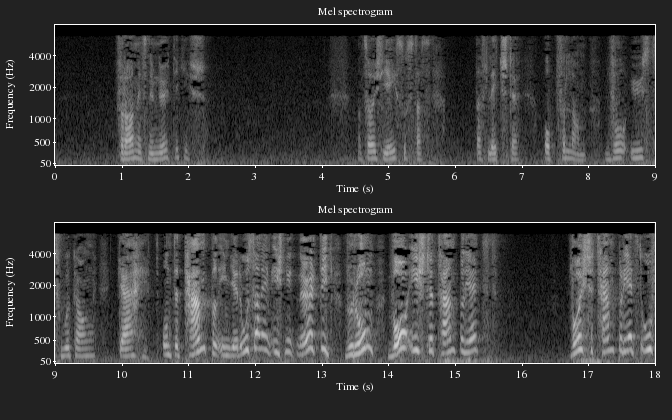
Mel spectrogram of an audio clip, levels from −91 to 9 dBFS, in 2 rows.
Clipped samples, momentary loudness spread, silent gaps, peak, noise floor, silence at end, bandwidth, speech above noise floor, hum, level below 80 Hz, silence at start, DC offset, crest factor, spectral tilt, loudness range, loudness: under 0.1%; 20 LU; none; -2 dBFS; -56 dBFS; 0 s; 6.6 kHz; 32 dB; none; -48 dBFS; 0.95 s; under 0.1%; 24 dB; -3.5 dB/octave; 15 LU; -23 LUFS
